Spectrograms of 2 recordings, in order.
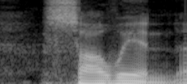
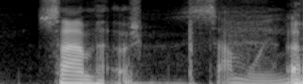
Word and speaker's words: Samhain: Halloween holiday has its roots in the ancient Celtic festival of Samhain, a Gaelic word pronounced Samhain. Oh, Samhain? – Samhain.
